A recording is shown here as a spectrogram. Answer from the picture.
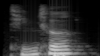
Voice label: "stop", Mandarin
